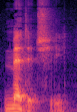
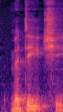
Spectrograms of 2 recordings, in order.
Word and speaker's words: Medici: or if you're in if you don't know the italian pronunciation medici medici you probably call it um but yeah the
